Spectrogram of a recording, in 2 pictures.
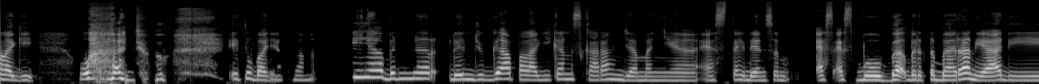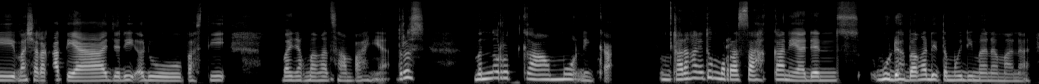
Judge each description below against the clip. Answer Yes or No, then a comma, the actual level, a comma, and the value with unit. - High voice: Yes, high, 205 Hz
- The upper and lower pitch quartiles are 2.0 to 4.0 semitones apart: Yes, average, 3.7 semitones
